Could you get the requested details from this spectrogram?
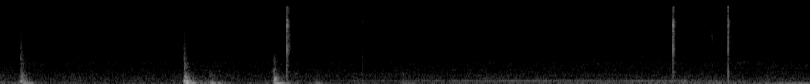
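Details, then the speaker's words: Marine Prestolite distributor, key on so the coil is powered, base turned clockwise then counterclockwise by hand: a few sharp isolated snaps over a faint steady buzz. The electronic pickup is triggering properly; no snap would mean a dead pickup. "right pretty easy right that's how you tell if your electronic pickup is working"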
